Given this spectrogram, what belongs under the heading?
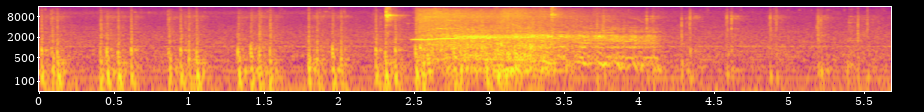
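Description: A horse in the online game Black Desert gives a loud whinny midway, with clip-clopping hoof steps before and after it, set over steady game ambience and music.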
